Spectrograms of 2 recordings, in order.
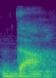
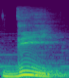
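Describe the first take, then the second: First: The word ends in a short 'uh' vowel. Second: The word ends in a long 'ee' vowel. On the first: The next word starts with a consonant. "যখন আমরা প্রথম লেটারটা consonant দেখব সেই ক্ষেত্রে আমরা বলবো দা" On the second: The next word starts with a vowel. "প্রথম লেটারটা যদি ভাওয়েল হয়ে থাকে কোনো একটা ওয়ার্ডের তখন আমরা বলবো দি"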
